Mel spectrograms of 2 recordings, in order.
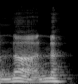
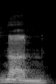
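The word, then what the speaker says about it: נ: bet gimmel dalit hey this is not a nun but this is none uh this is um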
